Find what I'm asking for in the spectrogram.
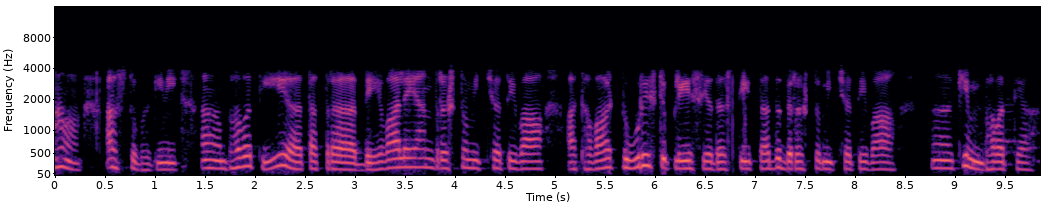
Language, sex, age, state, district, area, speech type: Sanskrit, female, 30-45, Kerala, Ernakulam, urban, conversation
